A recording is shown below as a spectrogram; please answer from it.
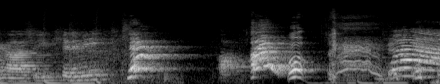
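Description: A pet dog barking a few short times, mixed with people's voices.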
